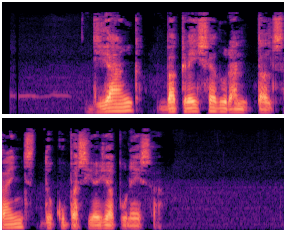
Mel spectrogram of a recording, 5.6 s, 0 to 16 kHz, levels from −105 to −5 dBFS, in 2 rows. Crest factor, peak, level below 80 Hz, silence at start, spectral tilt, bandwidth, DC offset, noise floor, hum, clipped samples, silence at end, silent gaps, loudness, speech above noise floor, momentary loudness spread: 22 dB; -6 dBFS; -56 dBFS; 0.85 s; -4 dB/octave; 11.5 kHz; under 0.1%; -69 dBFS; none; under 0.1%; 1.3 s; none; -26 LUFS; 43 dB; 9 LU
